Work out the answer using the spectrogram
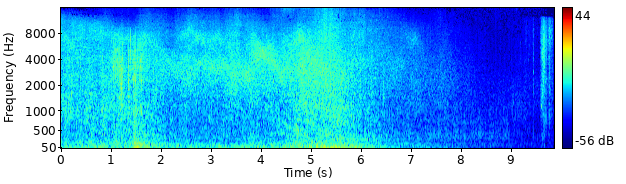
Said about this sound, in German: Es ist unmöglich, die Gewalt der Elemente auf Elephant Island zu beschreiben. Das Heulen des Windes, die peitschenden Stürme, das Donnern kalbender Gletscher, deren abbrechende Eismassen die Größe der St. Paul's Cathedral haben.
